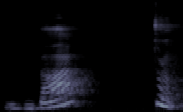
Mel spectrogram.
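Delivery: "Bâton" in two slow, distinct beats; Bâton cleanly broken before its last syllable; separated syllables. Shown as a demonstration. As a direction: say bâ, wait, then ton for "Bâton". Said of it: "Il y a deux syllabes".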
